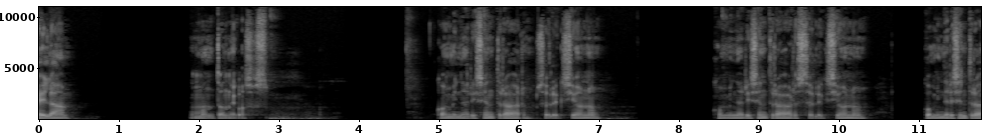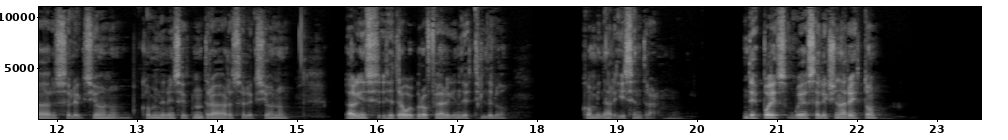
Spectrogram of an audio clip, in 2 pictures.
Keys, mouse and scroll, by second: 0.9 click, 2.8 click, 3.9 click, 5.4 click, 6.3-7.4 drag, 8.4 click, 9.3 click, 10.6 click, 11.4 click, 13.0 click, 13.8 click, 15.7 click, 16.7 click, 18.8 click, 20.0-21.1 drag, 21.9-23.1 drag.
